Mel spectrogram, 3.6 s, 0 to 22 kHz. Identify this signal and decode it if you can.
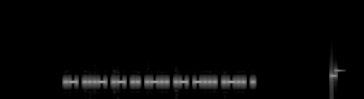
Morse code, heard as a keyed tone, about 50 wpm, 700 Hz. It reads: AVAILABLE
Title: Sentences from Top 600 Words - New Word Drill - 50wpm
